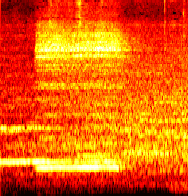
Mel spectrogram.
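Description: Live concert music in a large hall, heard through a phone microphone: a single held note with no beat under it. The note steps down in pitch about half a second in and fades after about a second.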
